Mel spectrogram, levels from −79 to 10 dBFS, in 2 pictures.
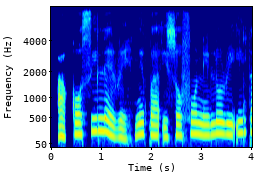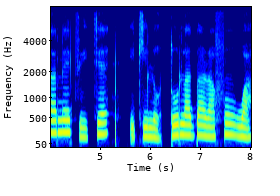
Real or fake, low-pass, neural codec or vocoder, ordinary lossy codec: real; 7.2 kHz; none; none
